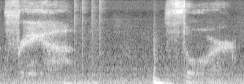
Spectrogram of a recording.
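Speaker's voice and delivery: hushed, slow whispered prayer; soft, secretive invocation with long pauses; under her breath. Acted. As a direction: whisper slowly to the gods, keeping it from being overheard. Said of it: "kind of under her breath".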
